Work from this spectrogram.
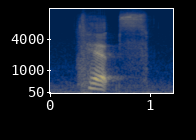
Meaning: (noun) 1. plural of tip 2. tag (a popular children's chasing game); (verb) third-person singular simple present indicative of tip
- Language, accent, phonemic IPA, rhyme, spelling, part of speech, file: English, US, /tɪps/, -ɪps, tips, noun / verb, En-us-tips.ogg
